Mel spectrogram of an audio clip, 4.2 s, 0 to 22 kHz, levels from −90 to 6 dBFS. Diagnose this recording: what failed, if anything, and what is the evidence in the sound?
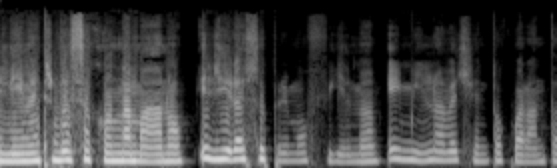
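Microphone overload, at the converter stage: from 0.0 to 1.98 s the loudest syllables carry a harsh, crackling edge, with peaks pushed about 11 dB past full scale and a substantial share of samples flattened. Excessive microphone input gain is the likely cause, driving the converter into hard clipping.

Microphone volume stepped down, in call processing: the level drops abruptly three times, by about 2 dB at 0.02 s, about 8 dB at 1.02 s and about 9 dB at 2.04 s. Automatic gain control reacting to the clipped peaks is the likely cause, cutting the device's input volume in discrete steps.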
